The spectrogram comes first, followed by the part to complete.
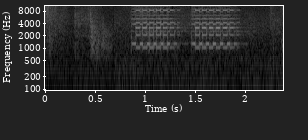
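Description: Mobile phone ringing: two short bursts of an electronic two-tone ring, starting about a second in.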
